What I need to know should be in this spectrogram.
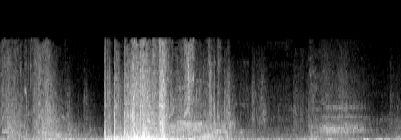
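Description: Gunshots fire in rapid bursts close by.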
